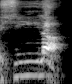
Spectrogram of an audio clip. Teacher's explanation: श, शकर का जो उच्चारण होता है वह तालु से होता है, गले के ठीक आगे के ऊपर वाले हिस्से से। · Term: तालव्य श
